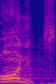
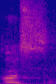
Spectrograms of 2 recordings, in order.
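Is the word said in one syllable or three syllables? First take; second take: three syllables; one syllable. First: The word is said fully in three syllables. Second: The word is squeezed into one short syllable. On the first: "É o ônibus. Então a gente resume" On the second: "Só que a gente fala rápido"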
